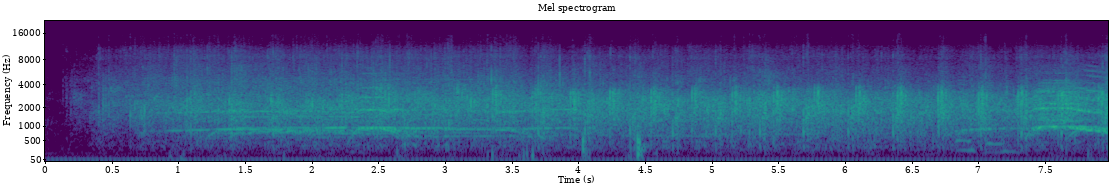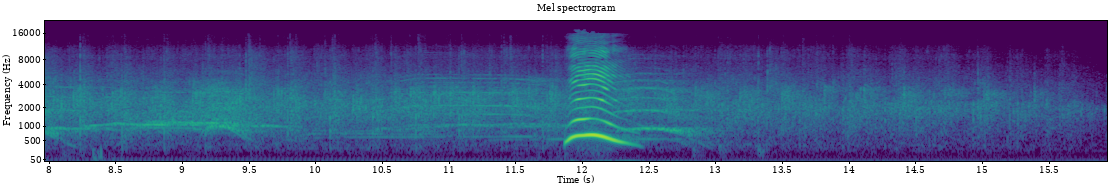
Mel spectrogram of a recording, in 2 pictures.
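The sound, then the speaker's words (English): Steady, sustained applause from an audience fills about fifteen seconds, with faint cheering voices mixed in and one loud, downward-sliding whoop piercing through near the end before the clapping tapers off. “I haven't even said anything and there's applause.”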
